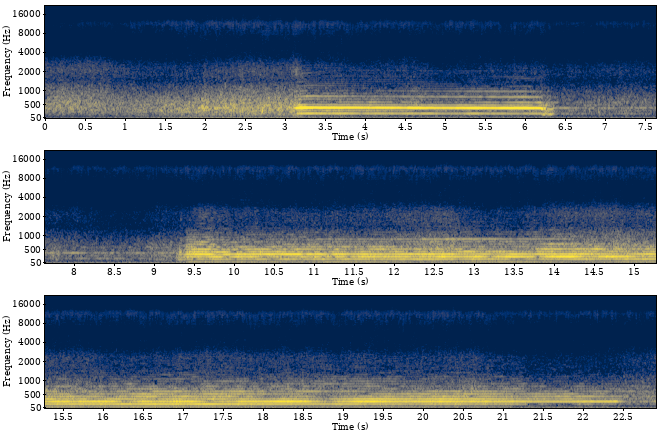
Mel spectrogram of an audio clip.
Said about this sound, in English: Let's listen exactly. to the old Kewaunee, Wisconsin foghorn.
